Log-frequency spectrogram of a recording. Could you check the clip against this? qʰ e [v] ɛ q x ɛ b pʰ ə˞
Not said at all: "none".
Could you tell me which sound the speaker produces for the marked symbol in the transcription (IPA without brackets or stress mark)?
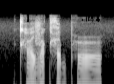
v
